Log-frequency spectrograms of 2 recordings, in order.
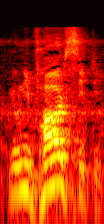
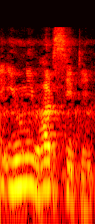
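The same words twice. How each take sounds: First: ইউনিভার্সিটি with ভার punched loud; native-speaker pronunciation. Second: ইউনিভার্সিটি said evenly the Bangladeshi way; local pronunciation. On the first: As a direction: hit the ভার in ইউনিভার্সিটি with a toothy v. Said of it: "native স্পিকাররা কি বলে". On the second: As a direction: say ইউনিভার্সিটি with no punched syllable. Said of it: "আমরা বলি". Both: Shown as a demonstration.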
